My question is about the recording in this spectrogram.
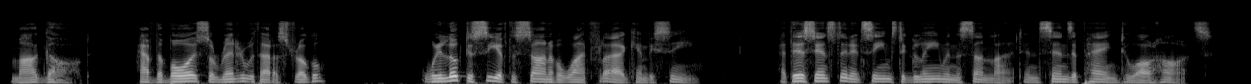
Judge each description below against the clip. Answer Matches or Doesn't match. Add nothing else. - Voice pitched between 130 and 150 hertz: Doesn't match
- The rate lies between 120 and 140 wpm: Doesn't match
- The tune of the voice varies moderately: Matches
